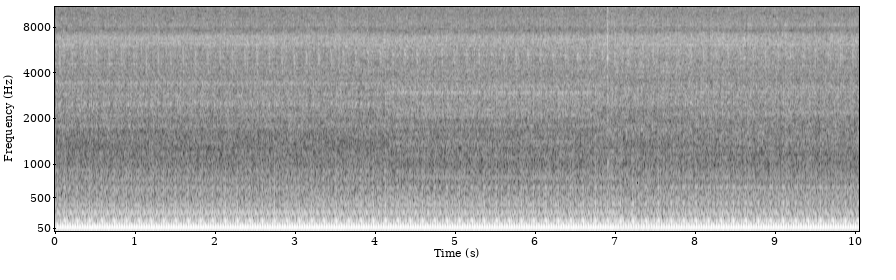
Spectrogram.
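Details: Volvo V70 XC at steady idle with a fast, even puffing pulse about three per second riding the low engine note, typical of an exhaust leak near the manifold.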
